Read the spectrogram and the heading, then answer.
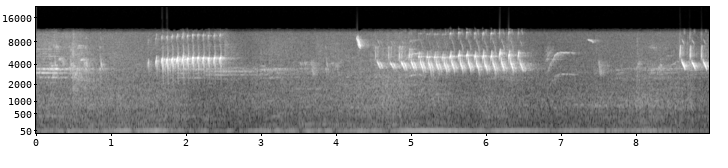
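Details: Nightingale giving a 'bouh gnaoui goubaa' style song: several fast trills of high, sharp repeated notes separated by pauses, one long rattling run in the middle, with low rumbling background noise.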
